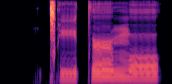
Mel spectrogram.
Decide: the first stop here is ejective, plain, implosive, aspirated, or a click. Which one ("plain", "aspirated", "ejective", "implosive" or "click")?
click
